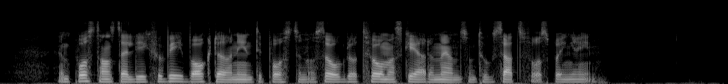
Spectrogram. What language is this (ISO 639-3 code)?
swe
